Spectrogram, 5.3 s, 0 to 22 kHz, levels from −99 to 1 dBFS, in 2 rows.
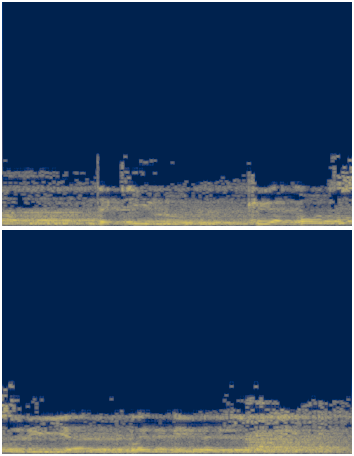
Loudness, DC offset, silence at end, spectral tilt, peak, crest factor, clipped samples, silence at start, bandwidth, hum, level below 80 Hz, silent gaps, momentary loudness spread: -21 LUFS; under 0.1%; 0 s; -2 dB/octave; -6 dBFS; 14 dB; under 0.1%; 0 s; 7.2 kHz; none; -70 dBFS; none; 3 LU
